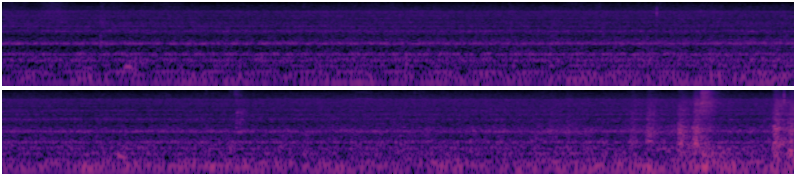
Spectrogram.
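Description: Hankyu commuter train running between stations, heard from inside the car: a steady low rumble of wheels on rail with a constant hum, gradually getting louder, with a few sharp clatters near the end.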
